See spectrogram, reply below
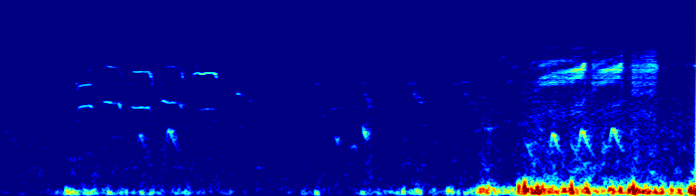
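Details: Woodshrike with its hungry chick at the nest: a quick run of clear, arched whistled notes, about five in a second, then scattered softer notes, and later more high calls over loud low rustling and thumping.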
